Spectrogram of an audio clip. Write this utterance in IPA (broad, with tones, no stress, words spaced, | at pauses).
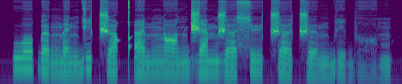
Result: wo˦ɓœ˩ŋ͡mɛ˩ ŋɡi˦ t͡ʃœ˨˦qʼe˧˩˧m ŋɑ˧˩˧ nd͡ʒæ˦mʒœ˨˦ sy˦ t͡ʃœ˧˩˧ t͡ʃø˧˩˧mbi˧˩˧bʱo̤˩m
